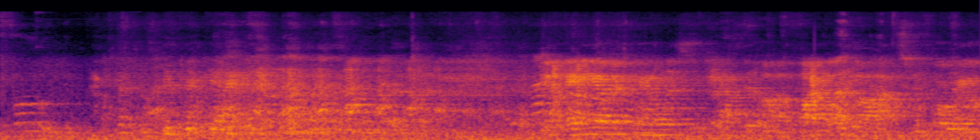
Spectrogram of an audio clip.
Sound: laughter

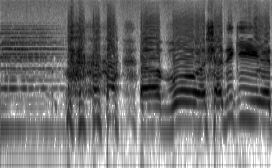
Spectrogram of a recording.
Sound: laughs

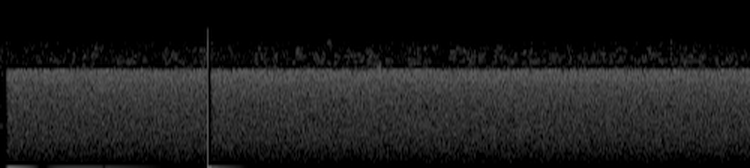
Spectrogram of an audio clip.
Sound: quiet TV static

